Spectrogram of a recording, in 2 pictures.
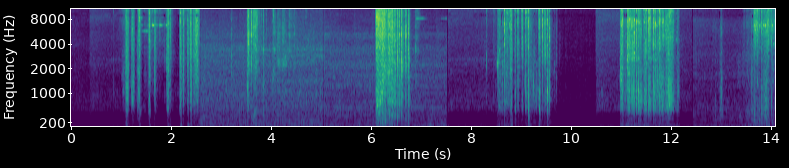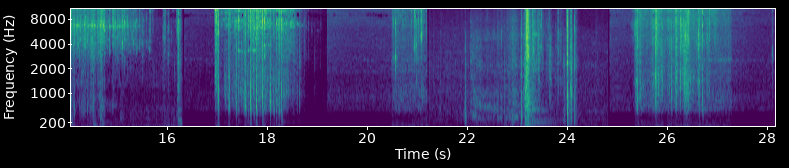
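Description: A car tyre rolling over and crushing objects: cracking, crunching and breaking of plastic and squashing of soft things. It comes in about nine separate short bursts divided by silences, some with sharp loud cracks.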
